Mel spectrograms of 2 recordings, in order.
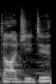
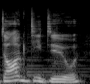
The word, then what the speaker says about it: Dogdy Do: Oh, that is not pronounced Dodgy Do. That is pronounced Dogdy Do.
